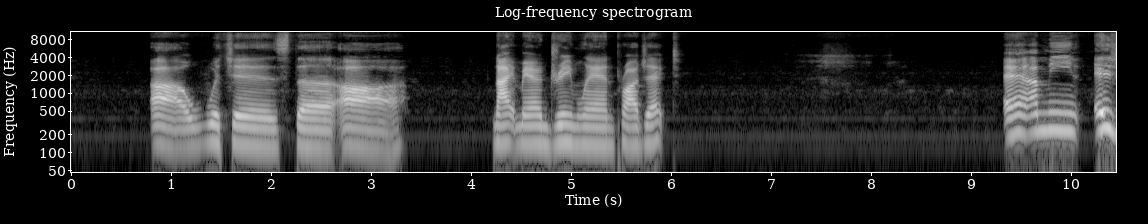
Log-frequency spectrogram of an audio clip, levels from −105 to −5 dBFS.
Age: 20-39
